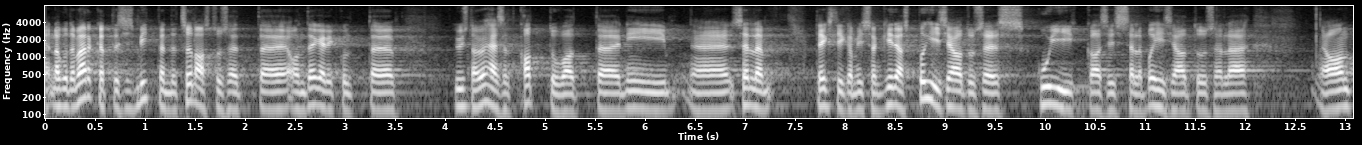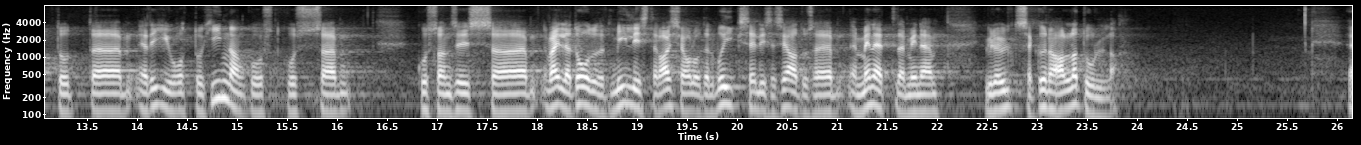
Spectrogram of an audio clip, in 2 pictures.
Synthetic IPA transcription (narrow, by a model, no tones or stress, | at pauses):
nɑɡud̪e̞mærkːˑɑt̪ːˑe̞sismit̪̚me̞t̪ned̪sɤnɑst̪use̞d̪̥o̞̰nt̪e̞ɡe̞likult̪ˑ | ysnɑyɦe̞selt̪̚kɑt̪ːuvɑd̪niː | se̞lːe̞ | t̪eksʲt̪iɡ̥ɑmisːo̞nkiɾjɑspɤɦiseɑd̪̥use̞skujkɑsisːe̞lːe̞pɤɦiseɑd̪̥use̞le̞ | ɑnt̪ˑːud̪riːɡ̥iko̞ht̪uhinːɑŋɡ̥ust̪kus | kusːo̞nsiːsvælʲjɑt̪o̞ːd̪ud̪et̪milʲːist̪e̞lɑsʲjɑo̞lud̪e̞lvɤ̞jksːe̞lʲːise̞se̞ɑd̪̥use̞me̞net̪ˑle̞mine̞ylɛylt̪se̞kɤnɑɑlːɑt̪ulːɑ̰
